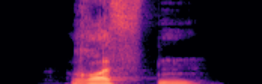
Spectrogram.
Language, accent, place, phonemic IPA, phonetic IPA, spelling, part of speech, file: German, Germany, Berlin, /ˈʁɔstən/, [ˈʁɔstn̩], rosten, verb, De-rosten.ogg
- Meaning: to rust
